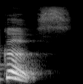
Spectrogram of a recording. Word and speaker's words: goes: E cuidado também que esse E não é pronunciado. Então, o verbo go aqui, na terceira pessoa, vai ficar goes.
